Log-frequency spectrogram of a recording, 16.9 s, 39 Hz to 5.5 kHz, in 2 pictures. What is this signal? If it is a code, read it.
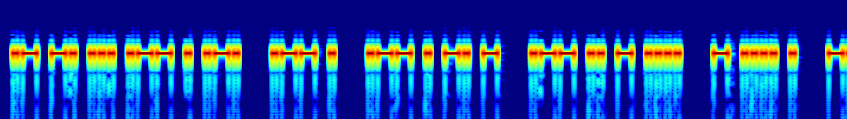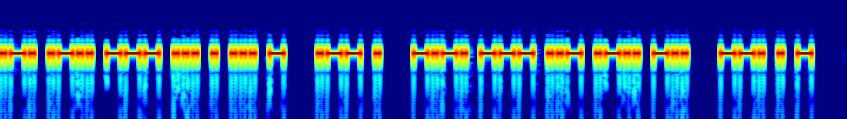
Morse code, heard as a keyed tone, about 25 wpm, 600 Hz. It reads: ANSWER WE WENT WITH THE CLOSEST WE COULD GET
